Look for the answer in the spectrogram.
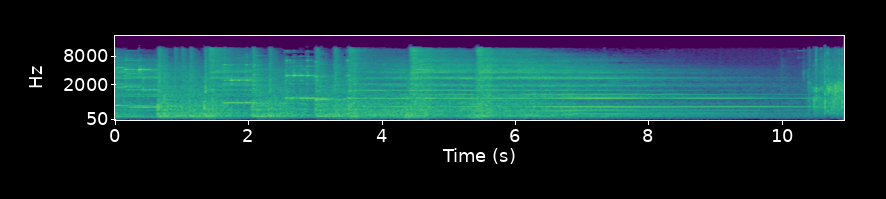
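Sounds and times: percussion chord ringing: 0.0 - 10.9.

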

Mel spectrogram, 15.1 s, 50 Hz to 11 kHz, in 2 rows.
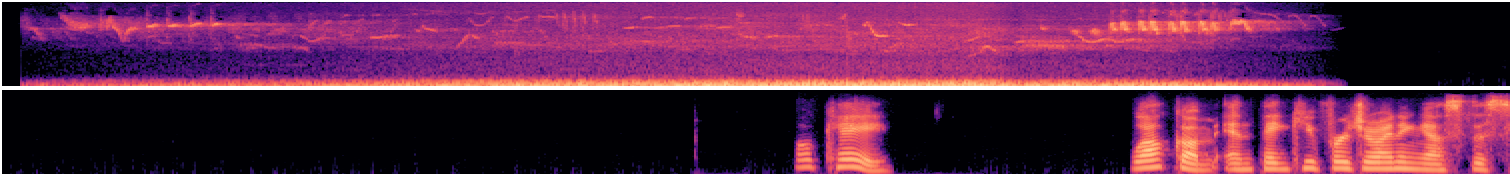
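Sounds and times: birds chirping and singing: 0.1 - 6.5
low rumble: 0.3 - 6.5.

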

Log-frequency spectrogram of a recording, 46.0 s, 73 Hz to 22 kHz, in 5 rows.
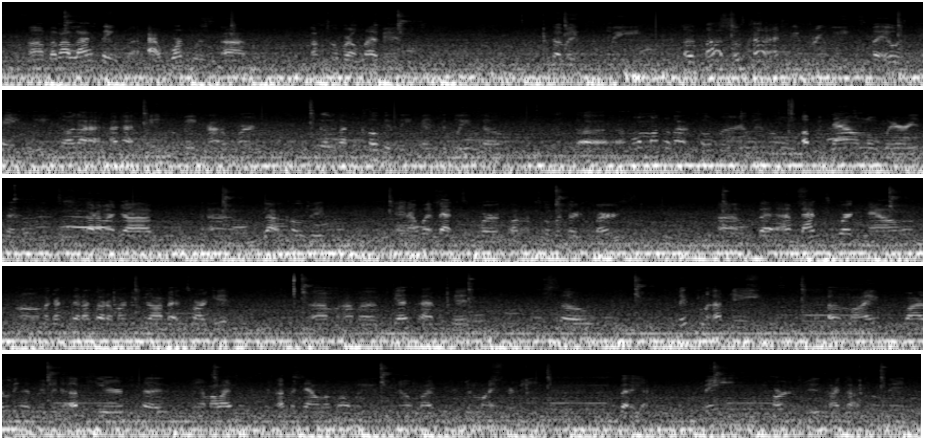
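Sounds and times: woman talking: 0.0 - 4.4, 5.2 - 24.9, 25.6 - 46.0
steady low hum: 0.0 - 46.0.

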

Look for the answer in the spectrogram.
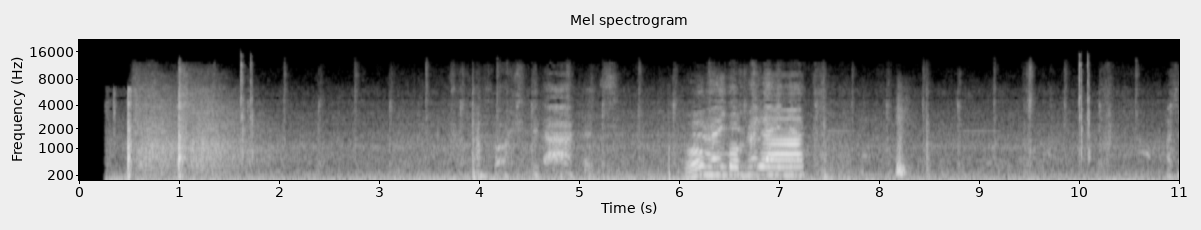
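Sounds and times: vehicle engine rumbling: 0.3 - 11.0
sharp loud bangs: 0.4 - 2.0
faint clicks: 1.6 - 11.0.

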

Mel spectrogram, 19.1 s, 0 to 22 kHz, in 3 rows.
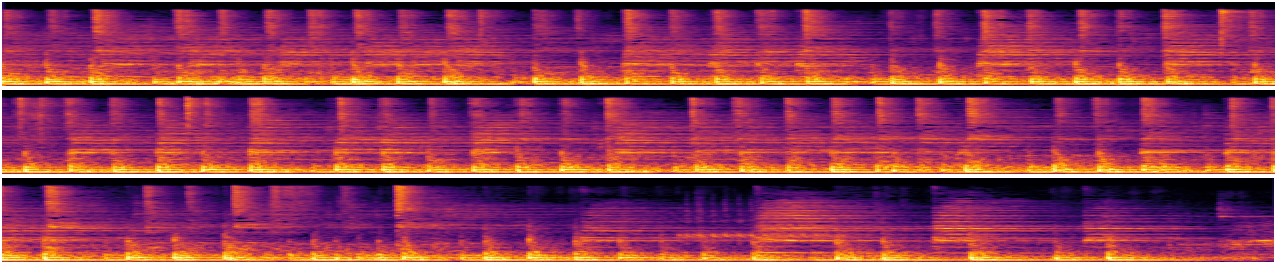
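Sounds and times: fast drum strikes: 0.0 - 18.6
ringing metal percussion: 0.0 - 19.0.

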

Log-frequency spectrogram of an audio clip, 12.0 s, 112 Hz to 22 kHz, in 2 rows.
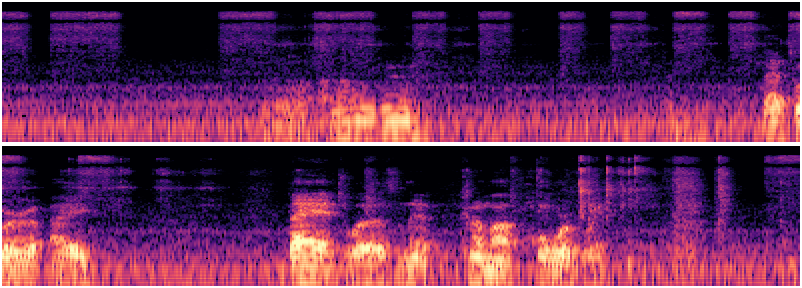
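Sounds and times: spray paint can hissing: 0.0 - 0.9, 1.6 - 7.6.

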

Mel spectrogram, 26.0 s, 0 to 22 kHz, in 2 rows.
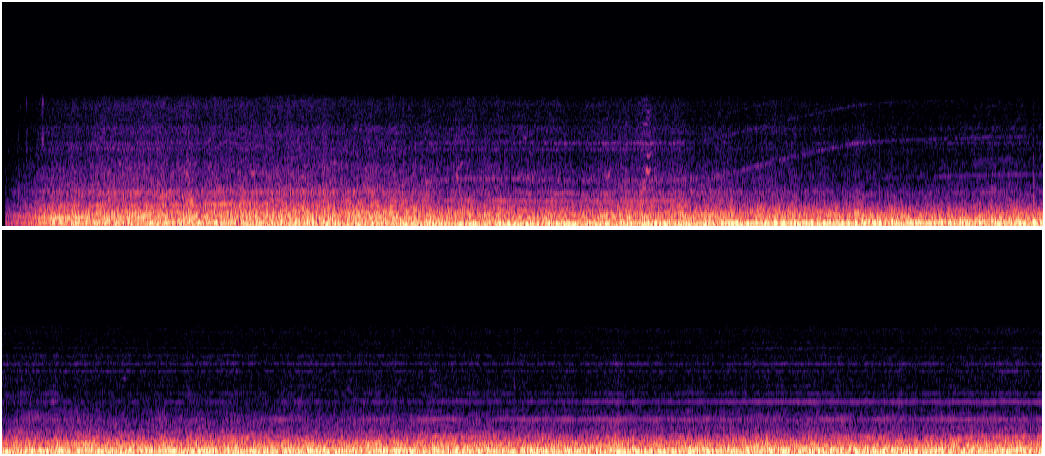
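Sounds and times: aircraft cabin engine rumble: 0.0 - 26.0
faint rising whine: 0.1 - 26.0.

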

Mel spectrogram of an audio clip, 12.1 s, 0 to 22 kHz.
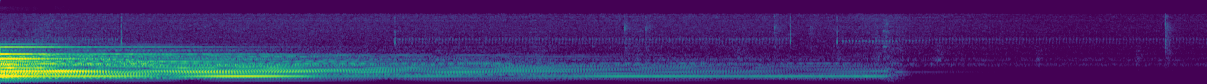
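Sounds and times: grand piano chord ringing: 0.0 - 9.0.

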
